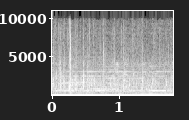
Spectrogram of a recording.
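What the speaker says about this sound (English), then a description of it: "Nice round of applause as Cooper walks off the field after pitching" A baseball crowd at a high school game claps as the pitcher walks off the field, a modest patter of applause with a commentator talking over it.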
